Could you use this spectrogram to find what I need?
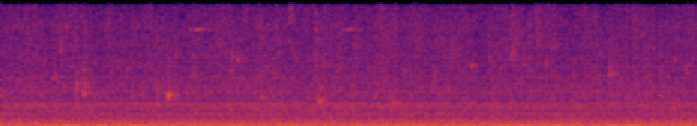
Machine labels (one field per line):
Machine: pump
